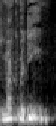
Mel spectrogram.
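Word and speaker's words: מחמדים: The way you pronounce this word is Mahmed. In this passage is plural, so it's Mahmedim.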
